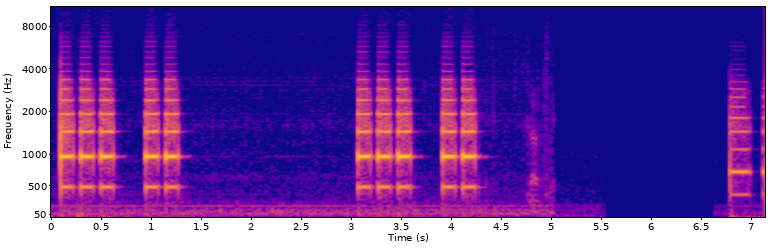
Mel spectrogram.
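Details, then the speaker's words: Philips HeartStart MRx monitor/defibrillator high-priority red alarm: rapid bursts of high-pitched electronic beeps warning of a life-threatening condition such as asystole or ventricular fibrillation, cause displayed on red background. "a red alarm warns of a life-threatening condition such as a systole or ventricular fibrillation the cause of the alarm displays here with a red background and sounds like this"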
